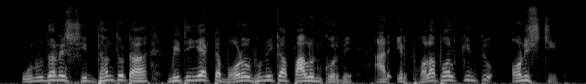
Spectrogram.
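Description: A brief jump interrupts the speech between 3.99 and 4.01 s, just after "ভূমিকা পালন করবে আর", and the talker seems to leap slightly forward. This is compressed frames skipped: around 50 ms of coded audio was never played, either because it was missing from the file or because the decoder rejected it as damaged. The size of the jump points to roughly two frames.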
